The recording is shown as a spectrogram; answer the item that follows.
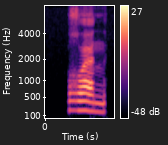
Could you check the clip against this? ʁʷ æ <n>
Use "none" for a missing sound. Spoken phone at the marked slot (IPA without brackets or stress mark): n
